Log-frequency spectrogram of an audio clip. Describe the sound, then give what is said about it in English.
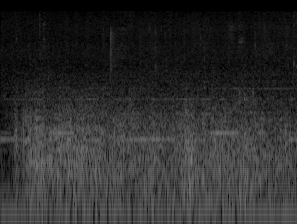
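Light rain falls in a steady, even wash in a cemetery while a breeze rushes through trees inside the cemetery grounds, with a constant low rumble underneath and no voices. “There's a light rain, there's a, ble- a breeze blowing through the trees.”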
